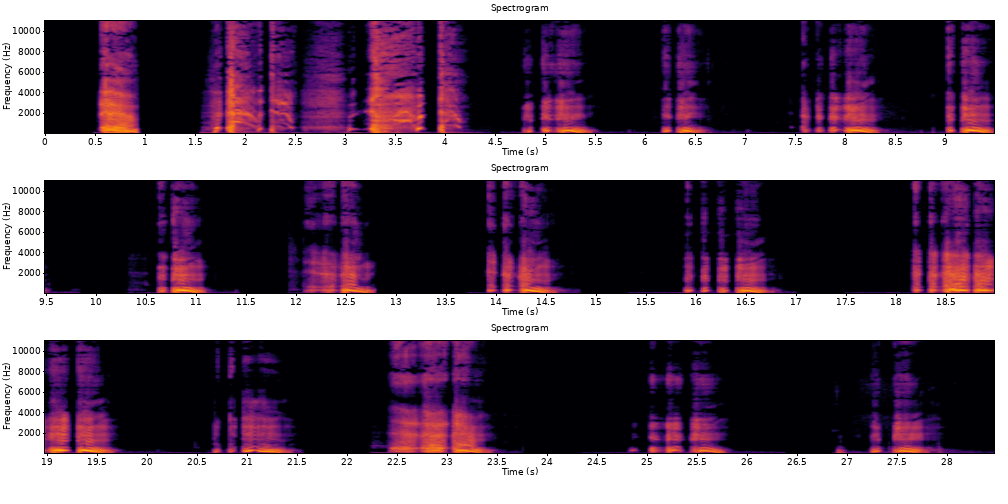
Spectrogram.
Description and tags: Middle Age - Female - Clearing Throat
I drank a Coke before recording and the result was a lot of throat clearing during my narration. These are all real / genuine attempts at clearing my throat.
phlegm, clearing, throat, ahem, female, middle-age, smoker, mucous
